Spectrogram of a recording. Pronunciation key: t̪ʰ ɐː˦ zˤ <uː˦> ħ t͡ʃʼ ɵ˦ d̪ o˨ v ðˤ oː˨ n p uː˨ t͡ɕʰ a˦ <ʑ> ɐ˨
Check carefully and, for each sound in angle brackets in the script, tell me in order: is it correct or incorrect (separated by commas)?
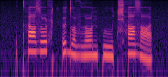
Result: correct, incorrect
